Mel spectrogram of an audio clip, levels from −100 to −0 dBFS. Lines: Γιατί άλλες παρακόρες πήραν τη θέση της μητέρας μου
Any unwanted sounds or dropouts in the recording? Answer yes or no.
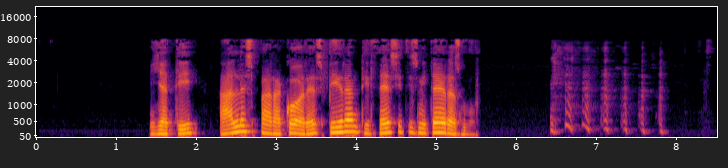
yes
